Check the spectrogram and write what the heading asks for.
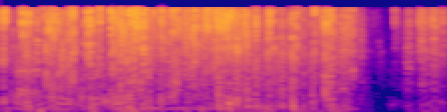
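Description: Plastic and bubble-wrap packaging being crinkled and pulled off by hand, a dense rustling full of sharp crackles that stops shortly before the end.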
